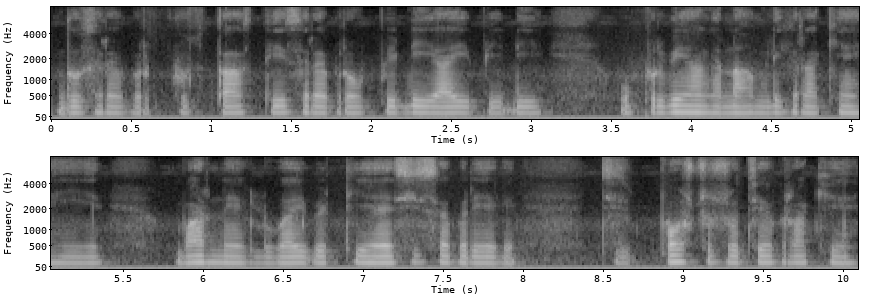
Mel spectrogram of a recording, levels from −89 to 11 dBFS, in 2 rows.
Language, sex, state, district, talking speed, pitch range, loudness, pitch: Hindi, male, Rajasthan, Churu, 155 wpm, 120-130 Hz, -22 LUFS, 125 Hz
